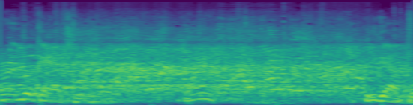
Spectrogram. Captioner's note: audience laughing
